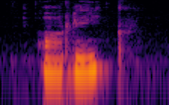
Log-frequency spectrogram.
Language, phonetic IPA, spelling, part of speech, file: Polish, [ˈɔrlʲik], orlik, noun, LL-Q809 (pol)-orlik.wav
